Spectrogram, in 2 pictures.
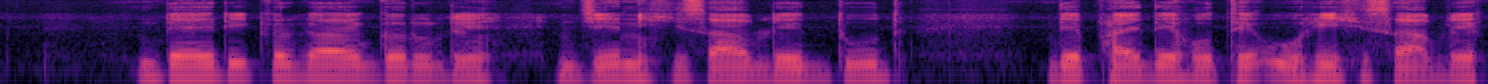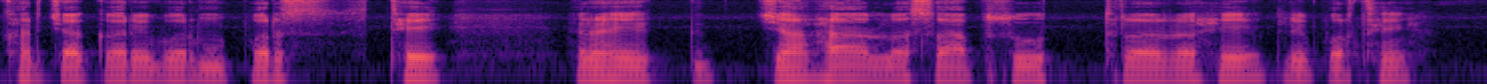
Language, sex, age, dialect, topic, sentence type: Chhattisgarhi, male, 18-24, Northern/Bhandar, agriculture, statement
